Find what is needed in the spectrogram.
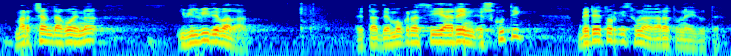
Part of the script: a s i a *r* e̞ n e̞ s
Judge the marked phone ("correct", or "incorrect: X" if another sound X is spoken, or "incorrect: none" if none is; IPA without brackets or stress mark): incorrect: ɾ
